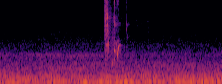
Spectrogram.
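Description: A single water drop falls and drips.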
